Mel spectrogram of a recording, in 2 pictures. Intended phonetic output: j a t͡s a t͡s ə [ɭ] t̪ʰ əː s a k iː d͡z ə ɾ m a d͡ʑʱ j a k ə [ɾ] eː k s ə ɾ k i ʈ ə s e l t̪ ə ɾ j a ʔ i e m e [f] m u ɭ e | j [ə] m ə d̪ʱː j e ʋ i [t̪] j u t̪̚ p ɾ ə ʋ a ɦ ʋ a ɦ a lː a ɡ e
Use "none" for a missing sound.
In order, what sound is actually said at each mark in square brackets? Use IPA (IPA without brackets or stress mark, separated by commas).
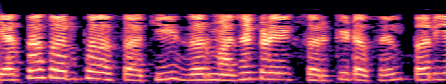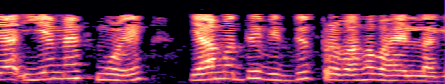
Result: ɾ, ɽ, f, a, d̪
